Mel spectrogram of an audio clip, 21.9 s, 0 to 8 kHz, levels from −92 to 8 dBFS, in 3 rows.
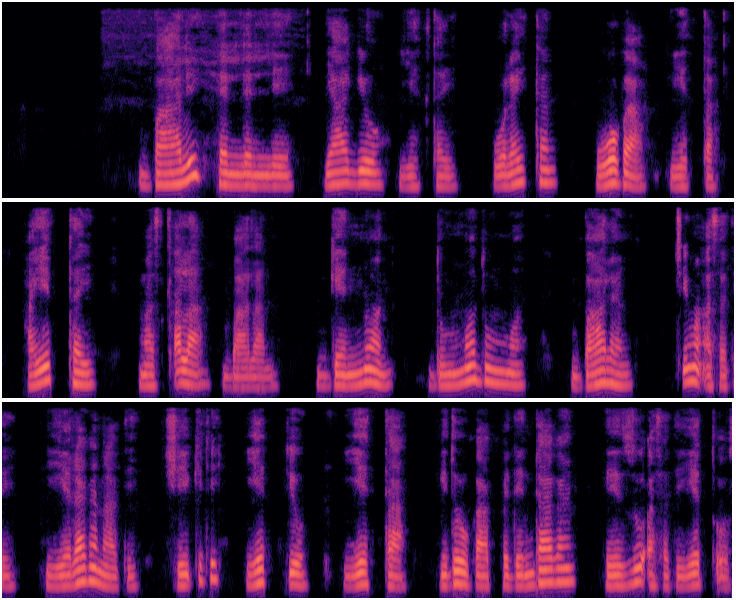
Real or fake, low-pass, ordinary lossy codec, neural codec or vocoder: fake; 7.2 kHz; AAC, 48 kbps; codec, 16 kHz, 8 kbps, FreqCodec, smaller model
